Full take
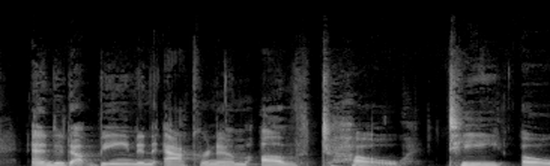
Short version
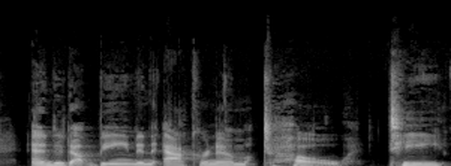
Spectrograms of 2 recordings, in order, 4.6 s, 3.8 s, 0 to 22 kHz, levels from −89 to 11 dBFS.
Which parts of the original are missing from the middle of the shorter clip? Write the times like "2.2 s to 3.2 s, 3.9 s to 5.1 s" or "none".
2.1 s to 2.6 s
